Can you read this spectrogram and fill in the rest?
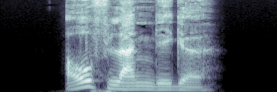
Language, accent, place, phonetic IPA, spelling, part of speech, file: German, Germany, Berlin, [ˈaʊ̯flandɪɡə], auflandige, adjective, De-auflandige.ogg
- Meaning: inflection of auflandig: 1. strong/mixed nominative/accusative feminine singular 2. strong nominative/accusative plural 3. weak nominative all-gender singular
